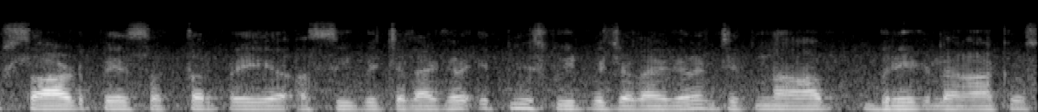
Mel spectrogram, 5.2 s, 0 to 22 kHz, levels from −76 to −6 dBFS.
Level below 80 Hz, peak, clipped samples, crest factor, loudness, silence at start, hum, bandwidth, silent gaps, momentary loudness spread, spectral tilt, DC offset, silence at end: -58 dBFS; -4 dBFS; under 0.1%; 18 dB; -22 LUFS; 0 s; none; 9.4 kHz; none; 8 LU; -7.5 dB/octave; under 0.1%; 0 s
